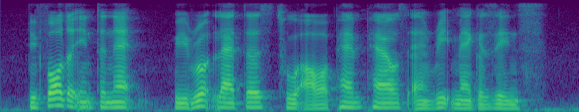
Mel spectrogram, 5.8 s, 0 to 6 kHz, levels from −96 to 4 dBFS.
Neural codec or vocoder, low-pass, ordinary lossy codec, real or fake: vocoder, 44.1 kHz, 80 mel bands, Vocos; 5.4 kHz; AAC, 48 kbps; fake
